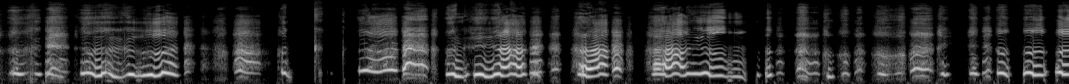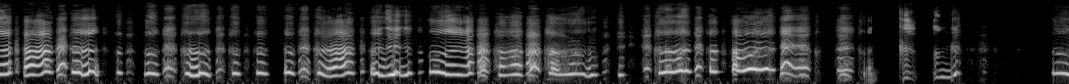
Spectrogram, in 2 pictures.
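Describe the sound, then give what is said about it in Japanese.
Close, intimate breathing into the ear: heavy breaths blending into voiced moans and gasps, loud and nearly continuous, broken only by brief pauses. “君の息遣いが耳全体に当たってる。”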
